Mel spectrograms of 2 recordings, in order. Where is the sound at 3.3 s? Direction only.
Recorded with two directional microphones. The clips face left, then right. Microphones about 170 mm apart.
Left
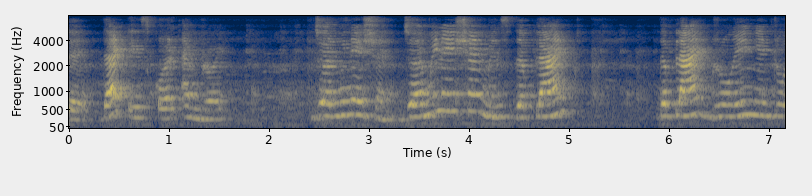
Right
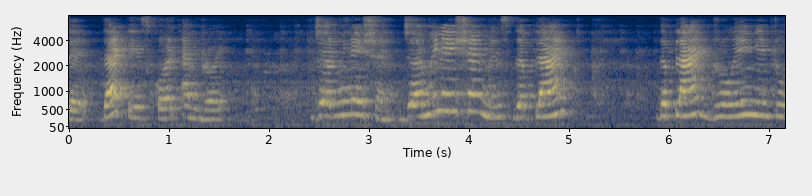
10° right (ahead or behind).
